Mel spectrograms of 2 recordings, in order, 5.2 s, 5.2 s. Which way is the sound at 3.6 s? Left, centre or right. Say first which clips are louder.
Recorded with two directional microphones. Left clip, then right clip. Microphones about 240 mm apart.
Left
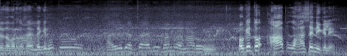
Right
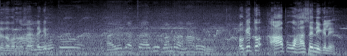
Left 4 dB; centre.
